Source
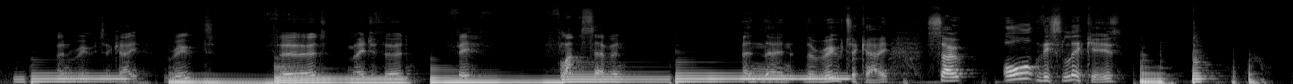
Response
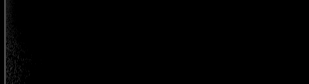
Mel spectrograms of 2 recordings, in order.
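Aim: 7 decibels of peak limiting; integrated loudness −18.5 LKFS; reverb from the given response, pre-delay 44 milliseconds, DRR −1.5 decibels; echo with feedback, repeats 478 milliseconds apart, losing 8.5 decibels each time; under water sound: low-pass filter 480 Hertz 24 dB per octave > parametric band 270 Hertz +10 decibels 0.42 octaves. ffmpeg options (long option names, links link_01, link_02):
-filter_complex "[0:a]alimiter=limit=-12dB:level=0:latency=1,aecho=1:1:478|956|1434|1912:0.376|0.143|0.0543|0.0206,asplit=2[link_01][link_02];[1:a]atrim=start_sample=2205,adelay=44[link_03];[link_02][link_03]afir=irnorm=-1:irlink=0,volume=2dB[link_04];[link_01][link_04]amix=inputs=2:normalize=0,lowpass=frequency=480:width=0.5412,lowpass=frequency=480:width=1.3066,equalizer=frequency=270:width_type=o:width=0.42:gain=10,volume=0.5dB"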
